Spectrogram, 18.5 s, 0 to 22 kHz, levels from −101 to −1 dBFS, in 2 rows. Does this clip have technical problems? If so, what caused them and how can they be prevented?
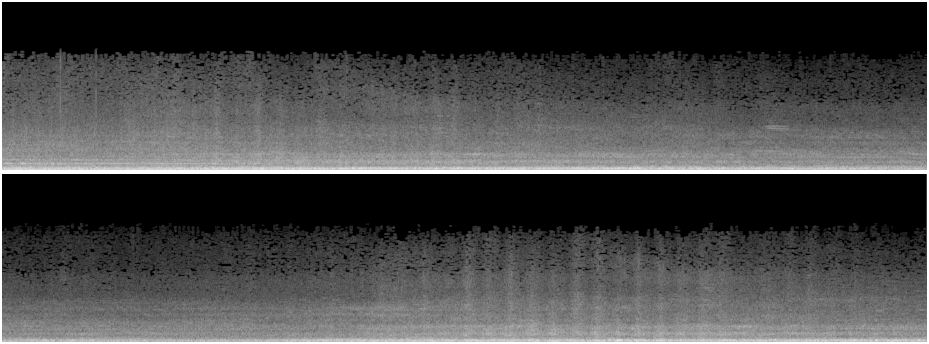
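Yes. At 10.25 to 10.27 s there is a Bluetooth stutter. A wireless audio packet arrived late or not at all, and the receiver replayed its previous buffer. About 23 ms of sound repeats as a brief stutter, which fits a single lost packet, and the audio then resumes further along. Keeping the devices close, with a clear line of sight and away from crowded 2.4 GHz traffic, prevents this.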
